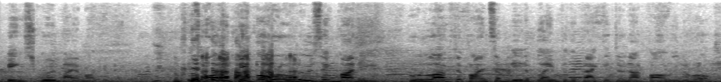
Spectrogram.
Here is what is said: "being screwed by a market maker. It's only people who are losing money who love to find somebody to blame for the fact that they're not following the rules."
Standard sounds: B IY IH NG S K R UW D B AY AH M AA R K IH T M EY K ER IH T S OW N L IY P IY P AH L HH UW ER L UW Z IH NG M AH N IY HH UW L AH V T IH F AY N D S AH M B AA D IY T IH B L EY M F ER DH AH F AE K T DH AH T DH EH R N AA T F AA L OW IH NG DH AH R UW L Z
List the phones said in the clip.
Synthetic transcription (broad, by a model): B IY IH NG S K R UW D B AY AH M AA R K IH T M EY ER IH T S OW N L IY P IY P L HH UW ER L UW Z IH NG M AH N IY HH UW L AH V T IH F AY N D S AH M B AA D IY T IH B L EY M F ER DH AH F AE K DH AH T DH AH R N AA T F AA L OW IH NG DH AH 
